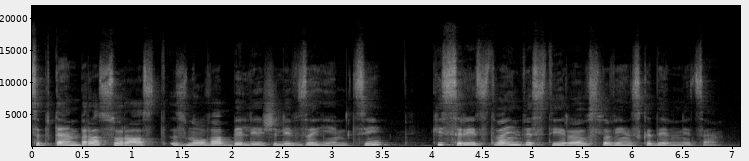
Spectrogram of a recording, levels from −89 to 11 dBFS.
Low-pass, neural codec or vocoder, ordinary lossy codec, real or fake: 19.8 kHz; none; none; real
